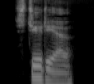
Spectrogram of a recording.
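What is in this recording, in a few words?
"studio", British English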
